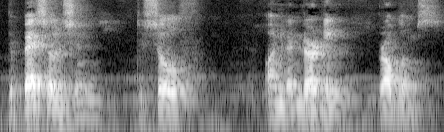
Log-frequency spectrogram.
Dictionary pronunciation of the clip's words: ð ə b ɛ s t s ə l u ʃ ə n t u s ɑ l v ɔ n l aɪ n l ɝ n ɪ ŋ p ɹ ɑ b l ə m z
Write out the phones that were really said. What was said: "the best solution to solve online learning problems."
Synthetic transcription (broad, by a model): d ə b ɛ s t s ə l u ʃ ə n t u s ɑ l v ɔ n l aɪ n l ɝ n ɪ ŋ p ɹ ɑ b l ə m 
